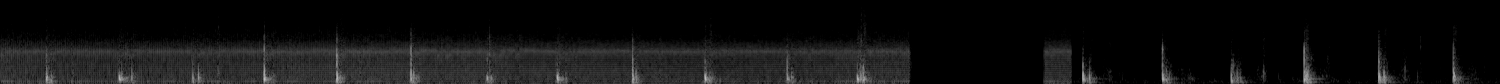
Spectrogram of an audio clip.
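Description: A steady, raspy buzz sits under the sound from 0.0 s to about 10.72 s, roughly 15 dB below it. This is mains buzz: sharp switching spikes twice per 50 Hz cycle, from a dimmer, rectifier or poor shielding, spread harmonics of 50 Hz well into the kilohertz range.

At 9.09 s the audio breaks off. A brief fading tail gives way to near silence lasting about 1.3 s, and the sound resumes at 10.45 s with roughly 1.34 s absent. This is likely a long network dropout, where the receiver smeared out the last received sound before falling silent.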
